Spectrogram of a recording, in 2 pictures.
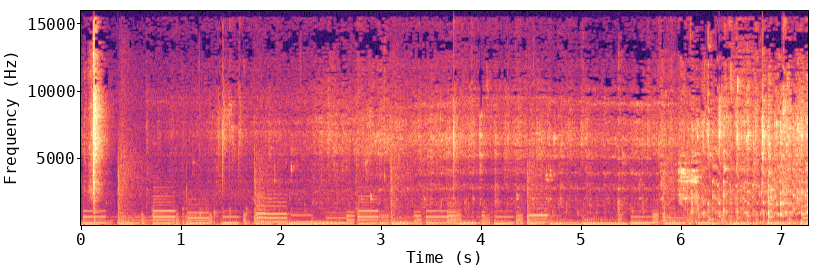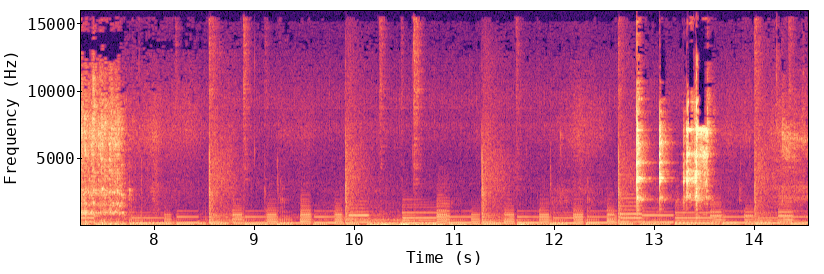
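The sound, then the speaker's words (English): Water gurgles and bubbles steadily inside a glass bong as someone takes a hit of marijuana, with a few light glassy clinks and a brief hissing surge midway. No one speaks. “I have some on my bong. I have some here in my bowl. And cheers, love, and marijuana to you guys.”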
